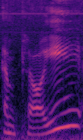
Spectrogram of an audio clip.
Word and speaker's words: employee: And now the words stress, the words ending with suffix ee, eer and air are stressed on the the syllable itself, that is payee, addressee, employee, absentee. And engineer, volunteer, career, mountaineer, millionaire and questionnaire. And let us see accent in the compound words.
